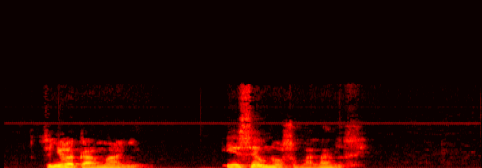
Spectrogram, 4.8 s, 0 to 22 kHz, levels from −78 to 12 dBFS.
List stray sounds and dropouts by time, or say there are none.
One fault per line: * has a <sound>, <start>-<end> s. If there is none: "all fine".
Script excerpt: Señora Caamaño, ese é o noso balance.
all fine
